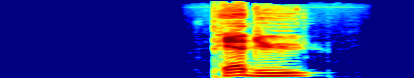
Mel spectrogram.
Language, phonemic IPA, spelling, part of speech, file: German, /pɛʁˈdyː/, perdu, adjective, De-perdu.ogg
- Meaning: gone, lost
